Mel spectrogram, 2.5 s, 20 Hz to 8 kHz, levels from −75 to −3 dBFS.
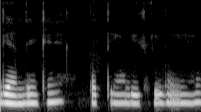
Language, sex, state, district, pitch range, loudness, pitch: Hindi, male, Odisha, Nuapada, 185-195 Hz, -21 LUFS, 185 Hz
